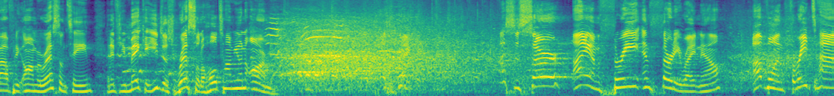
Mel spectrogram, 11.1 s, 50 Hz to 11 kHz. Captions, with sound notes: the Army, you can try out for the Army wrestling team and if you make it, you just wrestle the whole time -you in the Army." -[laughter] I said, "Sir, I am 3 and 30 right now.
